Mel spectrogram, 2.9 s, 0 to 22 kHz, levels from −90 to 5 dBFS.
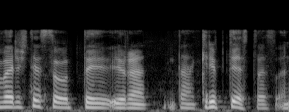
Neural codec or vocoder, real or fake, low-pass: codec, 16 kHz, 4 kbps, X-Codec, HuBERT features, trained on general audio; fake; 7.2 kHz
